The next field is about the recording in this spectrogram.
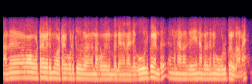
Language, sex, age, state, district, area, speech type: Malayalam, male, 30-45, Kerala, Idukki, rural, conversation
